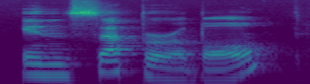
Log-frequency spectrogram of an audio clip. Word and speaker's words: inseparable: Um, this one is probably difficult for you just because it has a lot of syllables and sounds and then knowing where the stress should go and perhaps using the R and the L together in the same word. Uh, inseparable is stressed on the se syllable.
